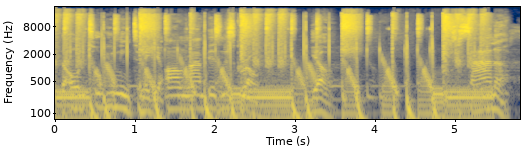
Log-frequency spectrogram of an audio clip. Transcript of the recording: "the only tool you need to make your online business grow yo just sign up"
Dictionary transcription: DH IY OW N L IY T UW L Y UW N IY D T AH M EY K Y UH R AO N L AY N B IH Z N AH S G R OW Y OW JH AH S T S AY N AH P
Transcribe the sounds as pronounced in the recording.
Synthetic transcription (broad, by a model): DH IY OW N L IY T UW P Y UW N IY D T AH M EY K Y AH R AO N L AY N B IH Z N AH S G R OW Y OW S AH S S AY N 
